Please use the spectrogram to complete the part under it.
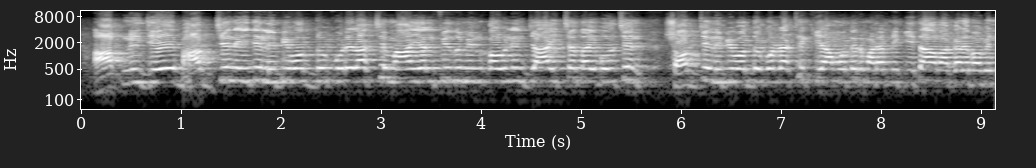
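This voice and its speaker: A male preacher with a West Bengal Bengali accent delivers an emphatic sermon in a very high voice. He slows down for recited Arabic verses. The recording carries the echo of a hall and a faint background hiss. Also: fairly bright tone, lo-fi sound. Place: mosque or religious gathering hall. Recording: echoey hall, faint noise.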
